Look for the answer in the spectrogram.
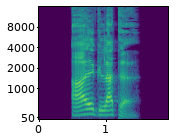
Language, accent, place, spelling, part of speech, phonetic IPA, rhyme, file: German, Germany, Berlin, aalglatte, adjective, [ˈaːlˈɡlatə], -atə, De-aalglatte.ogg
- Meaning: inflection of aalglatt: 1. strong/mixed nominative/accusative feminine singular 2. strong nominative/accusative plural 3. weak nominative all-gender singular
